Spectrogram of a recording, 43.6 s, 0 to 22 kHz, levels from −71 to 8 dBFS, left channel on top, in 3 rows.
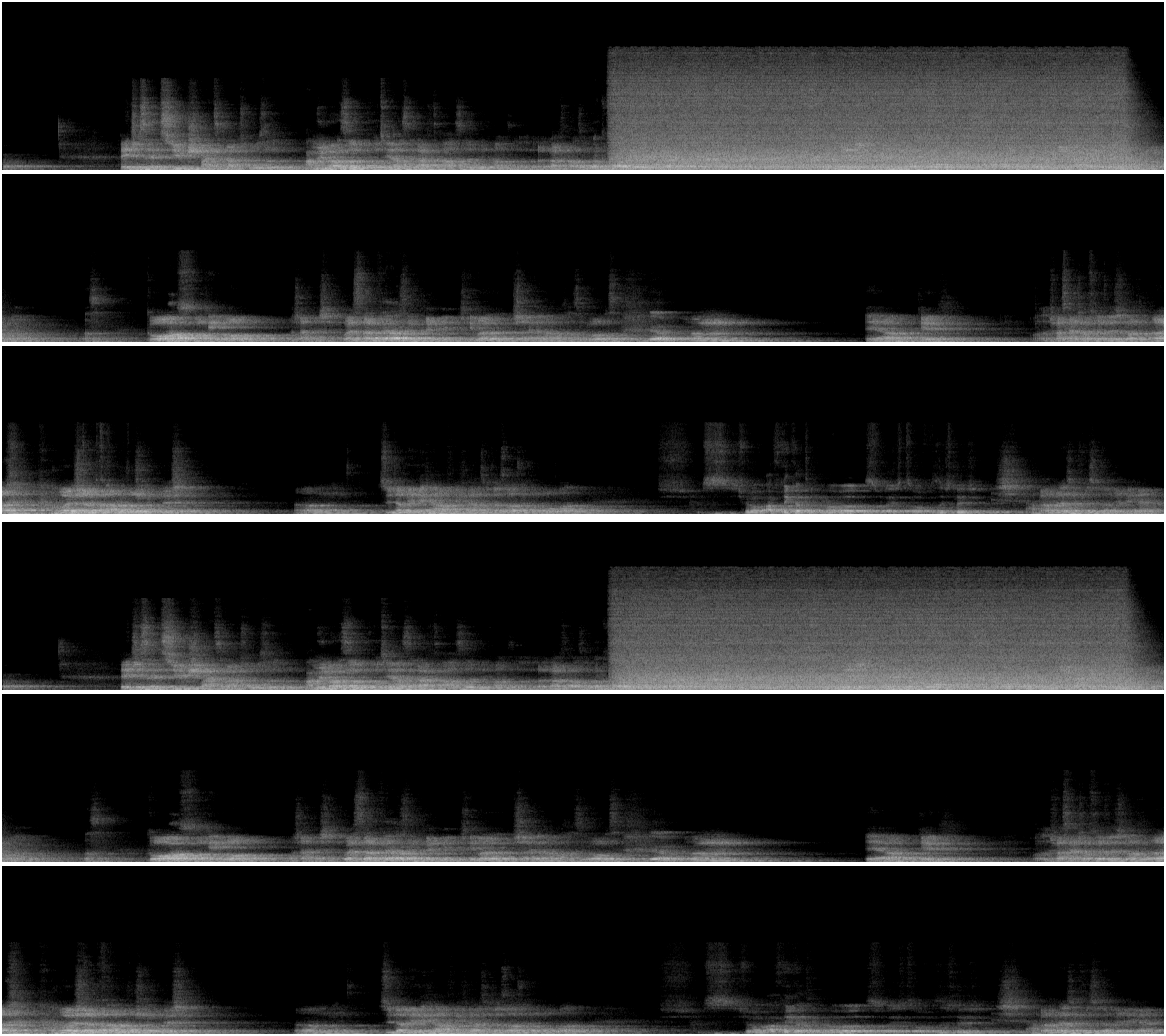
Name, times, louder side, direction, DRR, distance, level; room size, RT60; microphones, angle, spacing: voice 1, 0.9-3.5 3.8-7.5 9.6-9.9 10.2-14.8 15.5-15.7 16.3-17.6 18.1-22.6 23.1-23.7 25.3-26.5 27.4-31.3 32.7-33.3 33.8-36.2 37.9-38.0 41.5-43.4, equal, 35° left, -8 dB, 0.8 m, -23 dB
voice 2, 7.2-8.5 16.6-16.9 19.3-19.7 22.6-22.9 29.9-31.0 37.3-41.2, left 2 dB, 80° left, -2 dB, 0.3 m, -23 dB
sound 1, 7.6-14.1, left 1 dB, 65° left, 1.0 m, -19 dB
4.4 x 2.3 x 2.5 m, 2.8 s
head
